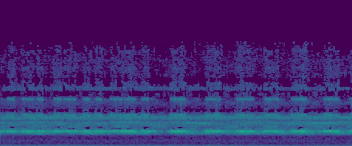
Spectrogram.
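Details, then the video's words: Unbroken cricket chorus: shrill, evenly pulsed trilling holds steady throughout, layered above a persistent low-frequency hum. "Crickets Sound"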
